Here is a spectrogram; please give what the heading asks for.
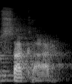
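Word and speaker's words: sacar: I've created for myself I have the verb sakar pronounced I have a hard C Sound in there why do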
